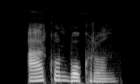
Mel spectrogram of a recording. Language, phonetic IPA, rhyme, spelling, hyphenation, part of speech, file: Hungarian, [ˈaːrkombokron], -on, árkon-bokron, ár‧kon-bok‧ron, adverb, Hu-árkon-bokron.ogg
- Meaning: over hedge and ditch (followed by át or keresztül) (frantically, wildly, through everything and anything, not caring about dangers and obstacles, e.g. running)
